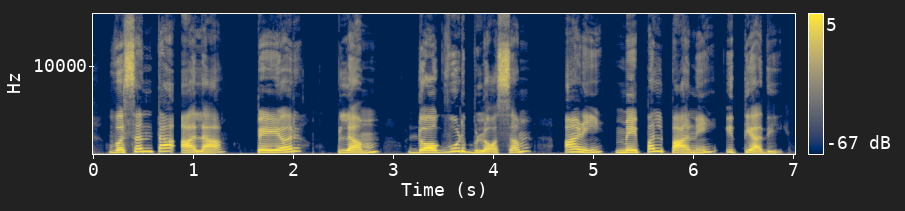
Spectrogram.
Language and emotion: Marathi, neutral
